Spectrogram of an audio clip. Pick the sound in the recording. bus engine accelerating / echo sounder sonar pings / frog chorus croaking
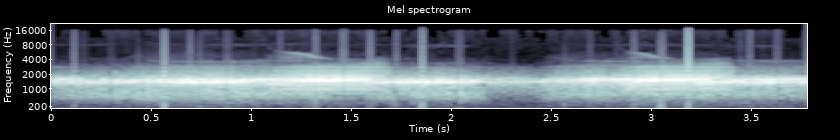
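frog chorus croaking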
